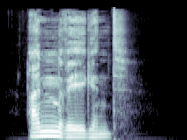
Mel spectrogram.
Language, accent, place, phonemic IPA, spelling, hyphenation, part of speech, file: German, Germany, Berlin, /ˈanˌʁeːɡn̩t/, anregend, an‧re‧gend, verb / adjective, De-anregend.ogg
- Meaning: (verb) present participle of anregen; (adjective) stimulating, inspiring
